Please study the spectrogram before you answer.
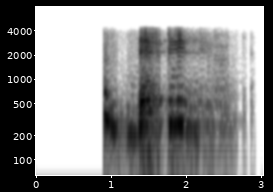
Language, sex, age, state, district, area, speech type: Hindi, female, 60+, Uttar Pradesh, Ayodhya, rural, conversation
